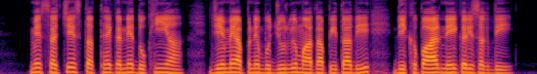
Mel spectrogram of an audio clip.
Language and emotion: Dogri, sad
